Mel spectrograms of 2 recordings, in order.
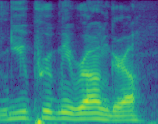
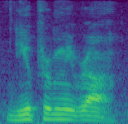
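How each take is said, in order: First: Loud, delighted admission; loud excited. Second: Said in the usual way. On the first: Real, not acted. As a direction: concede it loudly with glee. Telling Allison she was lucky.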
